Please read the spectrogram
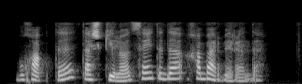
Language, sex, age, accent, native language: Uzbek, female, 19-29, Farg'ona, Uzbek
